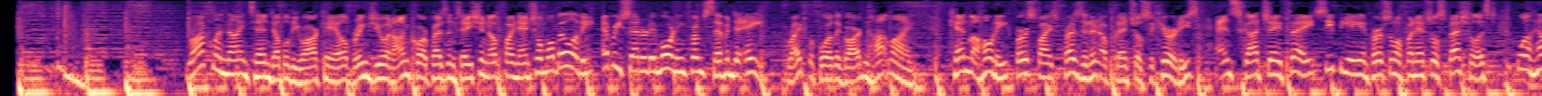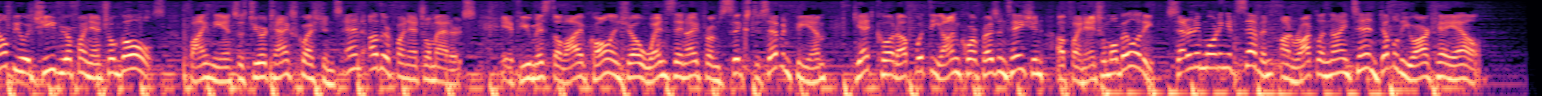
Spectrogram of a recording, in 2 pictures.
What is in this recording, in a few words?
fm promo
